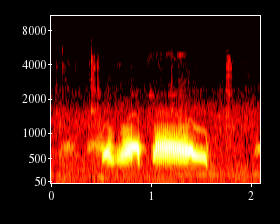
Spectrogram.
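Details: Spotted dove decoy giving a single coo phrase in its thúc gù calling: short undulating note followed by a longer, slightly pulsing low coo that falls away, in quiet surroundings.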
